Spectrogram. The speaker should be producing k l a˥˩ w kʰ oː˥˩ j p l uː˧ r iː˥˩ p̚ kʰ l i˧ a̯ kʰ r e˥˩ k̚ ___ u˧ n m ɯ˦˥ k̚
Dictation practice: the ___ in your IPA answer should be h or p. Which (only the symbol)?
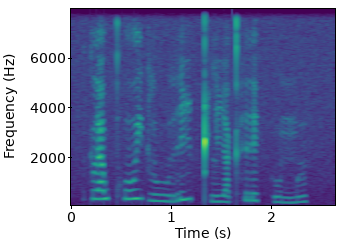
h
